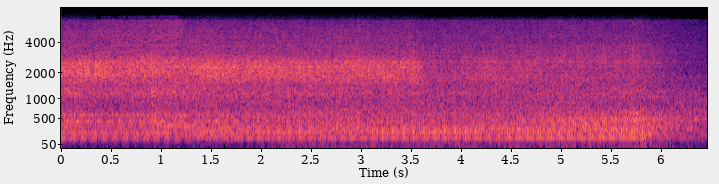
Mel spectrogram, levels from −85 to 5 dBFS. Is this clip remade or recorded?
recorded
